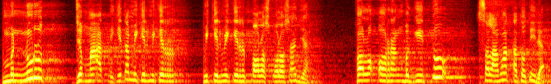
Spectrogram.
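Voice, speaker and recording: A man's voice: high voice, normal speed, a bit bright. A man pastor preaching a sermon in a large church hall, emphatic and joking, questioning the congregation.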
